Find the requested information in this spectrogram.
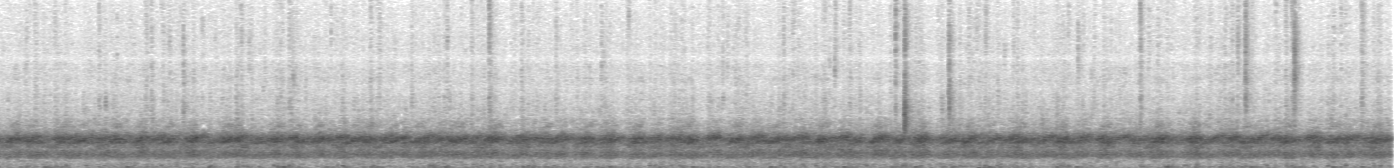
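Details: Countryside night chorus of frogs during light rain, a continuous massed trilling drone holding steady, broken only by occasional crisp raindrop taps.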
